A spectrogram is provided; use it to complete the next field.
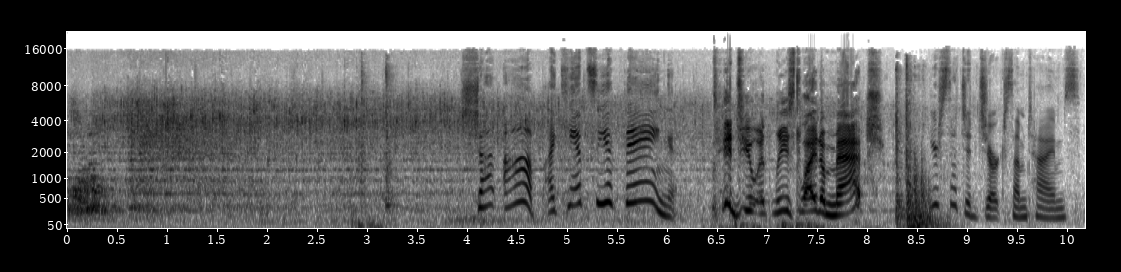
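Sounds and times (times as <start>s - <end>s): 
toilet flushing: 0.0s - 10.0s
speech: 4.1s - 10.1s.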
